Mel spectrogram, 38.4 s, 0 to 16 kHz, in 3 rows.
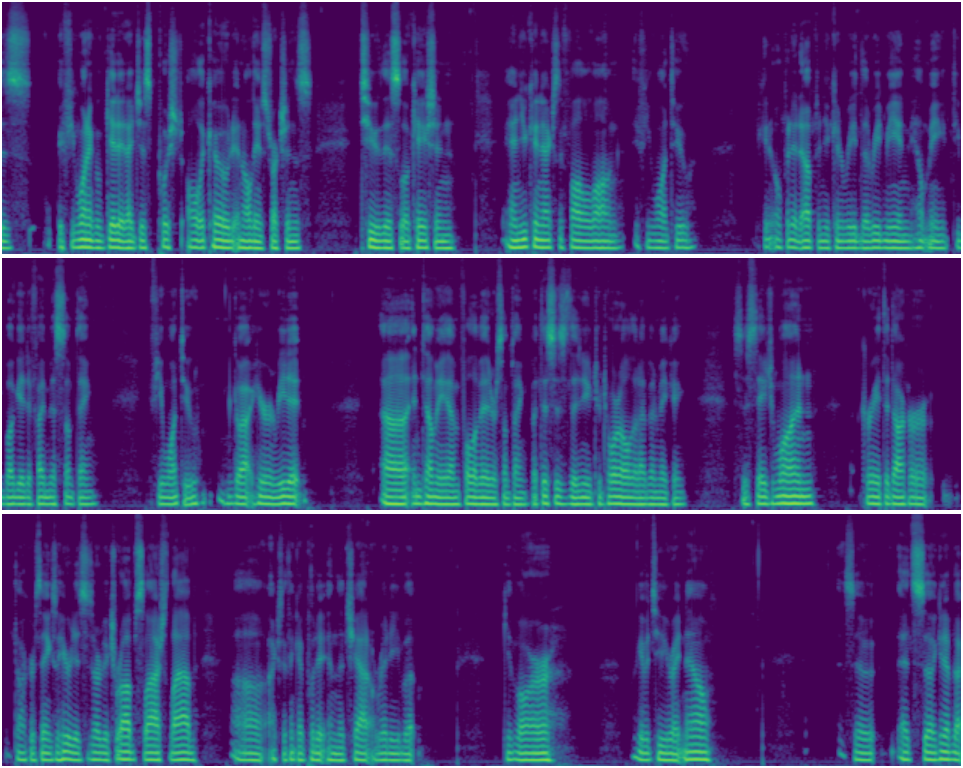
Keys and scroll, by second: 6.7-7.8 typing, 7.8 Return, 29.5 alt+Tab, 31.0-32.4 typing, 36.4 Return.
